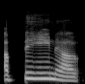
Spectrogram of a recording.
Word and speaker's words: Obinna: have I pronounced that correctly? Completely fine, Belinda. Obinna.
